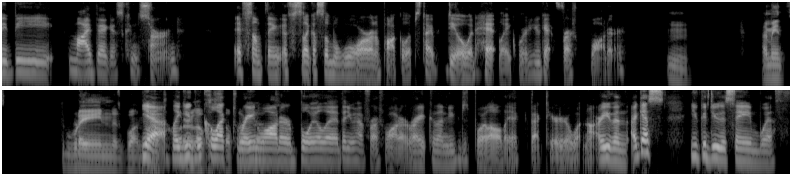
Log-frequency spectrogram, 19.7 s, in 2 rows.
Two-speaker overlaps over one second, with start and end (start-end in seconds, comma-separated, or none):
11.6-13.2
